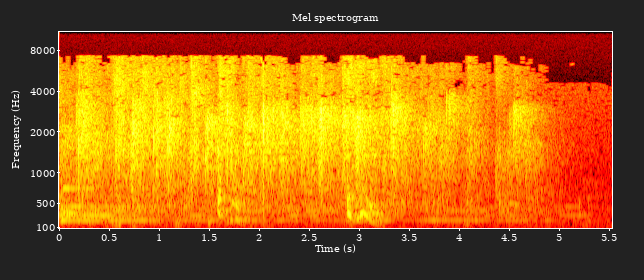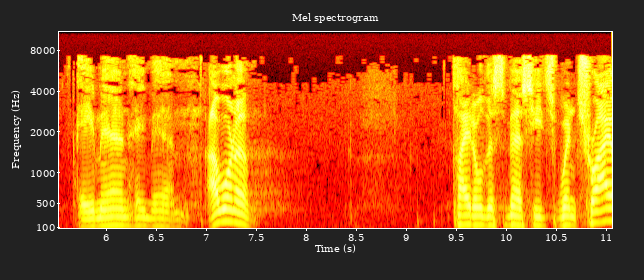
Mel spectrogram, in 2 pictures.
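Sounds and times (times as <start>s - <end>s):
audience applause: 0.0s - 5.0s
speech: 2.9s - 3.4s, 5.7s - 7.6s, 9.5s - 11.0s.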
